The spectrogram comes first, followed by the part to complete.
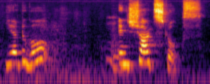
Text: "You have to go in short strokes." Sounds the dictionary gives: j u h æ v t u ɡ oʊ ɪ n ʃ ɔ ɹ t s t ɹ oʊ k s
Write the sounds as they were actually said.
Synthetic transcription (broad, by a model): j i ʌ t u ɡ oʊ ɪ n ʃ ɔ ɹ t s t ɹ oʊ k s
